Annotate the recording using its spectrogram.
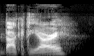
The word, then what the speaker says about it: Bakhtiari: Say his name again. – David Bakhtiari. – Way better that time.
